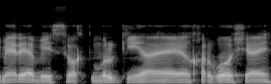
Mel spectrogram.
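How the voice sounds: A man speaks at a moderate pace with fairly low pitch and a clear, smooth, fairly bright tone. His intonation is monotone and flat.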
